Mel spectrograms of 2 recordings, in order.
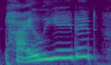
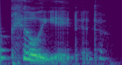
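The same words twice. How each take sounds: First: Pileated as "PIE-lee-ay-tid"; long-i pileated. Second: Pileated as "PILL-ee-ay-tid"; short-i pileated. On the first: Teacher asking which pronunciation is correct, long-i pileated. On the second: Teacher asking which pronunciation is correct, short-i pileated. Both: Shown as a demonstration. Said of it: "one of these pronunciations is actually correct".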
